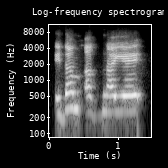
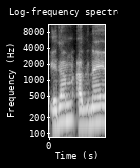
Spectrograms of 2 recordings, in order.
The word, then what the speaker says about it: इदम अग्नये: फिर आपने भी वही गलती करी है जो स्वराज गुप्ता जी कर रहे थे, इदम अग्नय बोला, यहाँ इदम अग्नय नहीं बोल सकते यहाँ पर। इदम अग्नये।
